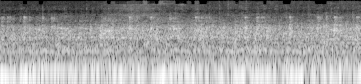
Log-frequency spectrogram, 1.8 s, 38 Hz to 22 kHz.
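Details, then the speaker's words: Petrol car engine at idle; the cambelt was recently changed but the water pump was not. Dry, scratchy rasp over a steady low rumble; owner suspects the water pump bearings, not confirmed. "nigel has developed a scratchy kind of sound and i am 95 sure i know exactly what it is and i'm about 40 sure i'll have it fixed today i believe that sound to be the bearings on the water pump"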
